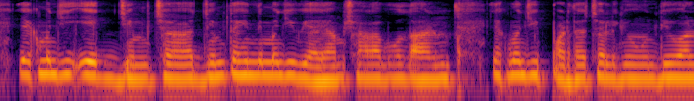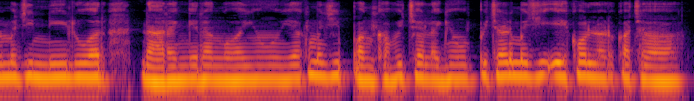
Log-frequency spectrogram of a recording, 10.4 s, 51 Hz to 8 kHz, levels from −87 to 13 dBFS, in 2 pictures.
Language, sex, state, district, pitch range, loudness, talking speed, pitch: Hindi, male, Uttarakhand, Uttarkashi, 155-175 Hz, -18 LUFS, 230 wpm, 160 Hz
